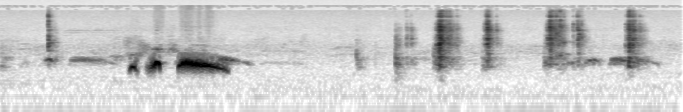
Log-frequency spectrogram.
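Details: Spotted dove, thổ sấm voice, thúc gù cooing. One full deep phrase, two short notes then a long descending coo, is followed by scattered clicks and faint soft notes.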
